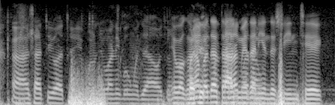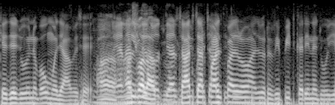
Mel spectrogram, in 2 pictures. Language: Gujarati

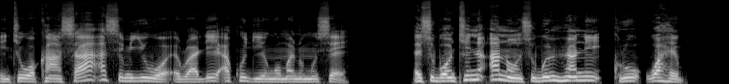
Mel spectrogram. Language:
Akan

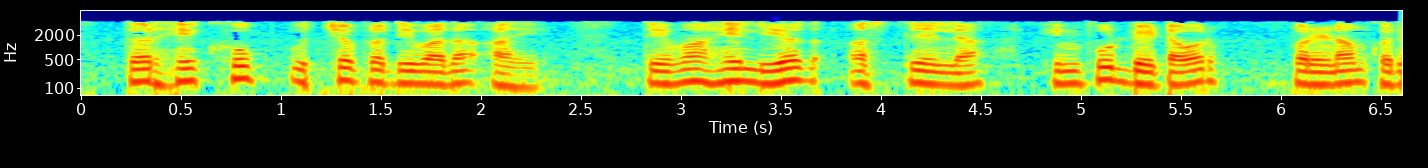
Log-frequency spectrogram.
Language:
Marathi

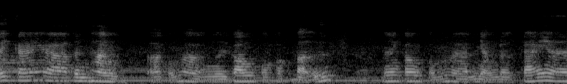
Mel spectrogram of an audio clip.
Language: Vietnamese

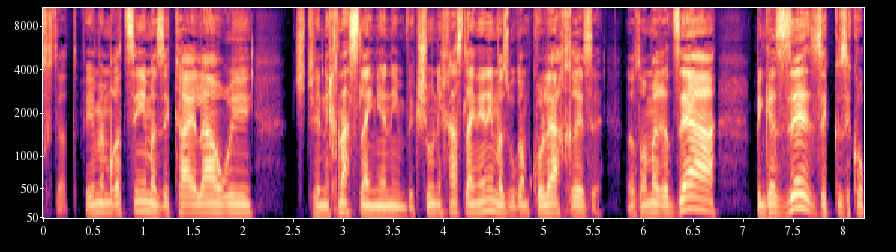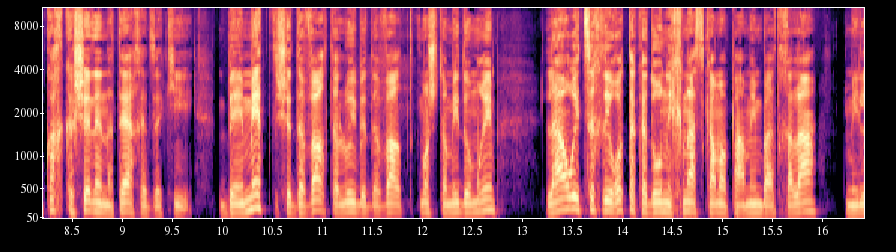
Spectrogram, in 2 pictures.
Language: Hebrew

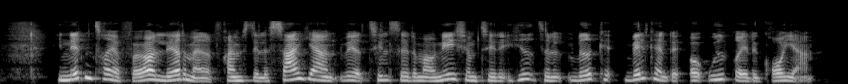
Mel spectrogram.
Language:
Danish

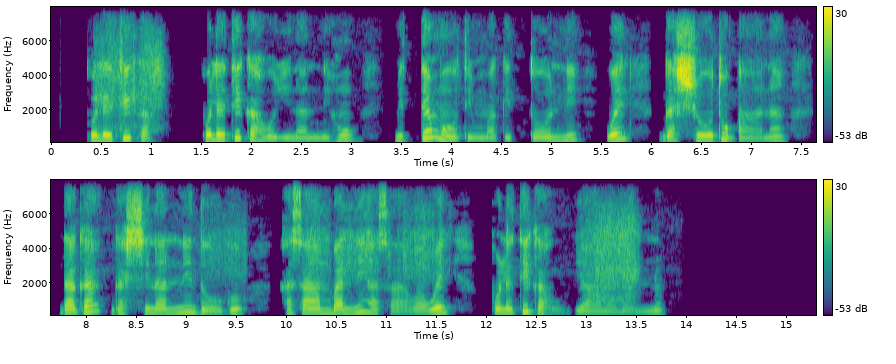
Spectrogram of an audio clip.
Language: Sidamo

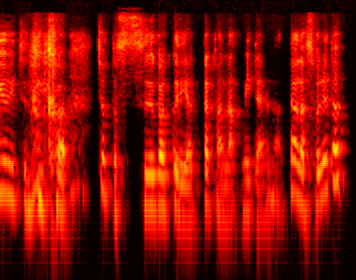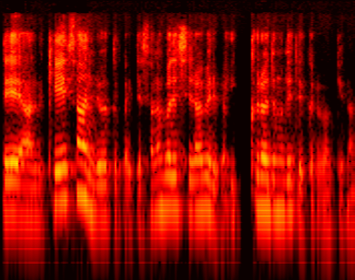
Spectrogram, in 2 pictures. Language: Japanese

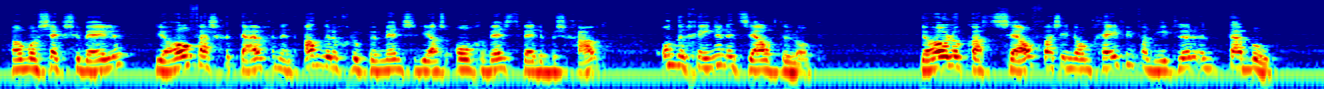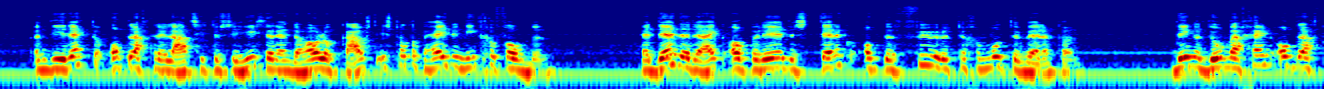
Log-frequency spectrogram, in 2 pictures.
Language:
Dutch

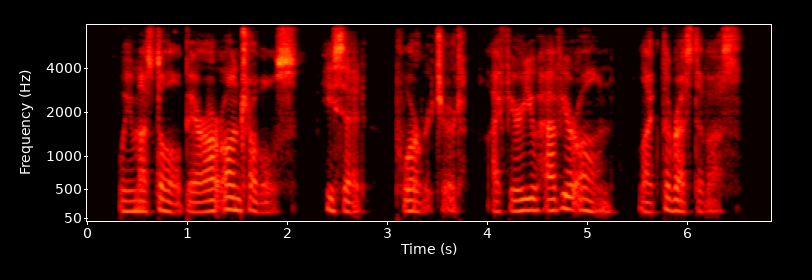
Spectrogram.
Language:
English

